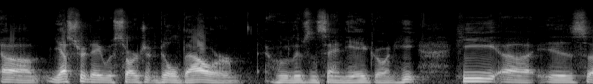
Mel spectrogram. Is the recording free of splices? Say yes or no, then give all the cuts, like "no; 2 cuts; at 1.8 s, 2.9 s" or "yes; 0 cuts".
yes; 0 cuts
